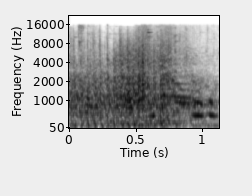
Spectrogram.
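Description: Call of Duty Warzone gunfire lands as a short, loud rattle of shots in a one-second burst, close and fairly dense, with no talk over it.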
